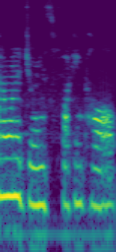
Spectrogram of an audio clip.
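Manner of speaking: muttering under the breath. Retelling dialing into a work call: imitating muttering under breath. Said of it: "I say under my breath".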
